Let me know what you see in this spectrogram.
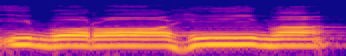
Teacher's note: বা সাকিন আওয়াজটিতে কলকলা করে পড়তে হবে ঝটকা খাবে এখানে দম ছাড়লে এটা এক পরিমাণ লম্বা হয়ে যাবে ইব্রাহিমা ইব্রাহিমা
